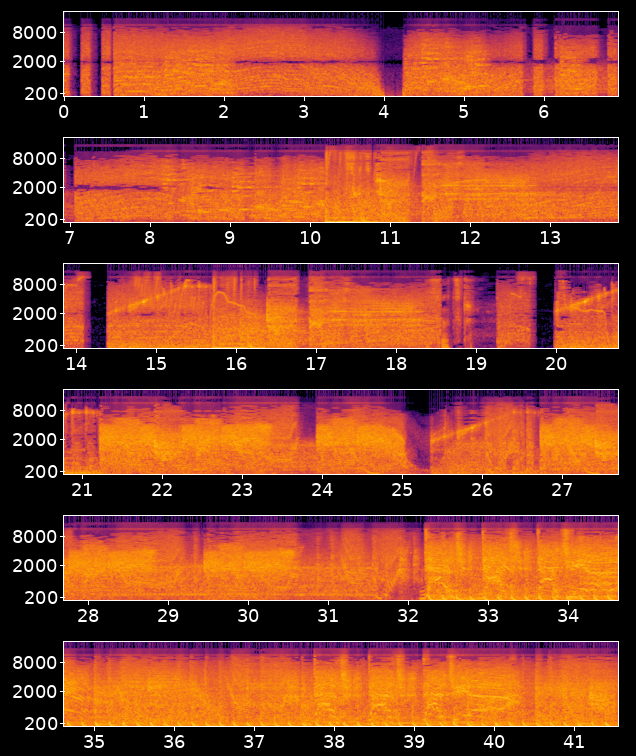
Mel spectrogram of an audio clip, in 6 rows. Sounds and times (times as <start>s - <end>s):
Music: 0.0s - 18.4s, 20.0s - 41.5s.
